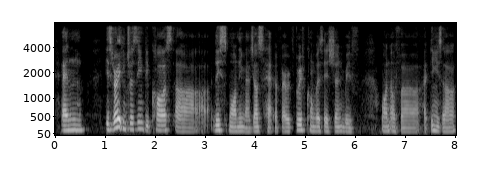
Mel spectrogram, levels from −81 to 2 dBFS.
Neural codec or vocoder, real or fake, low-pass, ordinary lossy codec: codec, 16 kHz in and 24 kHz out, 1.1 kbps, FireRedTTS-2 codec; fake; 7.2 kHz; MP3, 48 kbps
